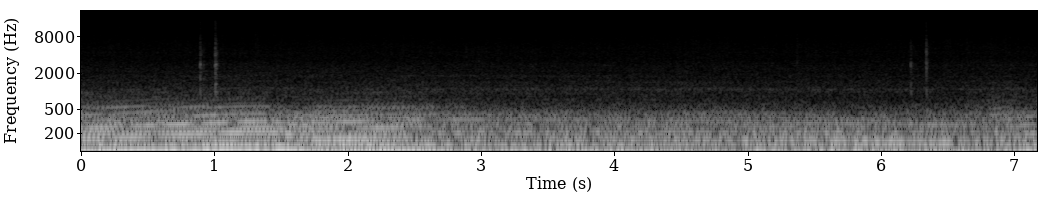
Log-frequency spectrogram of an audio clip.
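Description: Inside the cabin of a DS 3 Crossback: the 1.2 PureTech turbocharged three-cylinder petrol engine is running under way with steady road rumble. The engine note holds for the first couple of seconds and then slowly falls as the car eases off. Two faint clicks come about a second in and near the end.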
